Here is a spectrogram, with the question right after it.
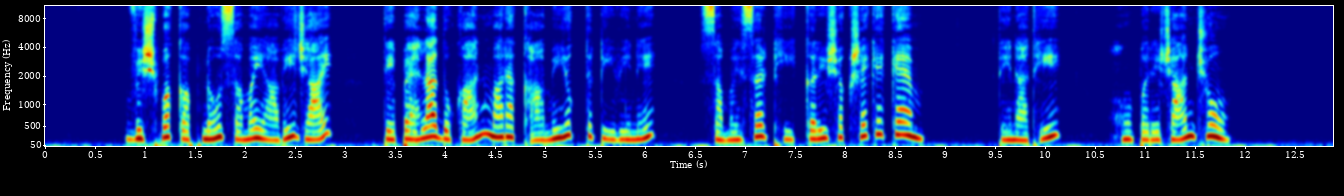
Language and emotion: Gujarati, fearful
